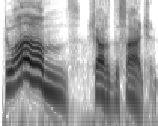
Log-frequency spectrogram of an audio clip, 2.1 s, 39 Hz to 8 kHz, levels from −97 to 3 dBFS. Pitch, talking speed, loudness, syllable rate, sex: 165 Hz, 140 wpm, -16 LUFS, 3.6 syllables/s, male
